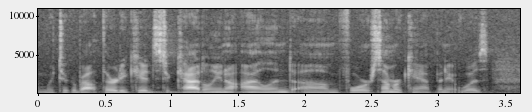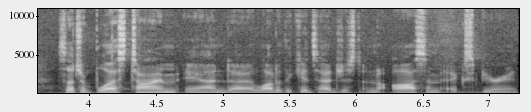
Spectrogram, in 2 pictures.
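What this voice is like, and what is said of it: Slightly raspy voice. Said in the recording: “My voice is a little bit raspy because I've been yelling with a bunch of kids.”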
